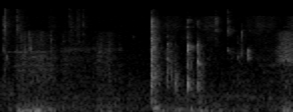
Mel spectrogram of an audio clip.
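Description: Someone typing on a computer keyboard in short bursts of soft clicks, a pause, then a quicker, brighter run of keystrokes, fairly close and with no talking over it.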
